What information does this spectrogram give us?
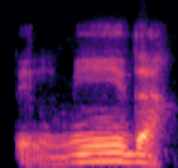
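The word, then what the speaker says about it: تلميذة: Al-fatatu tilmidah. Tulisannya tilmidatun. Pengucapannya tilmidah.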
